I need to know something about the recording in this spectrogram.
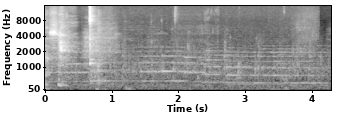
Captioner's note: chuckles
